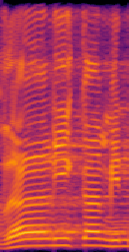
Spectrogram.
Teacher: nun sukun bertemu hamzah. Kita baca jelas tanpa mendengung namanya idhar halki.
